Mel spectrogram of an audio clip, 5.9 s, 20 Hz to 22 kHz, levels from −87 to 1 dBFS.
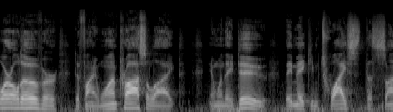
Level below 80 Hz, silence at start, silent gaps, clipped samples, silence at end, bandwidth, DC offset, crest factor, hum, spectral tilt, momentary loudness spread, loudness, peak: -60 dBFS; 0 s; none; under 0.1%; 0 s; 15.5 kHz; under 0.1%; 20 dB; none; -4.5 dB/octave; 17 LU; -33 LUFS; -14 dBFS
